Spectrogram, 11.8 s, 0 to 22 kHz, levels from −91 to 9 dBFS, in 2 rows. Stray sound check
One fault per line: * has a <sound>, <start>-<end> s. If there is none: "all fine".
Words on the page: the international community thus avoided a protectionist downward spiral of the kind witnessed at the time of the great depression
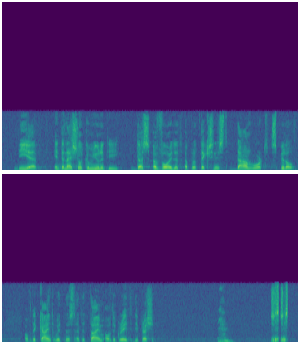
* has a throat clearing, 10.2-10.6 s
* has a laugh, 11.3-11.6 s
